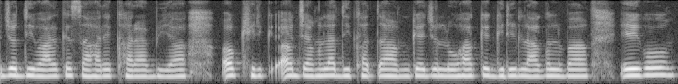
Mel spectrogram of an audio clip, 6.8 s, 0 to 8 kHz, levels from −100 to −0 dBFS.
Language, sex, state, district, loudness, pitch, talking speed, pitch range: Bhojpuri, female, Uttar Pradesh, Gorakhpur, -17 LUFS, 195 Hz, 175 wpm, 195-205 Hz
